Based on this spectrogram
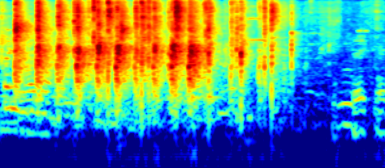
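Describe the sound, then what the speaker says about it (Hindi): A crowd at a certificate distribution ceremony claps in a burst of applause that fades out after a few seconds, followed by a brief quiet moment. "बहुत सारी तालियां"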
